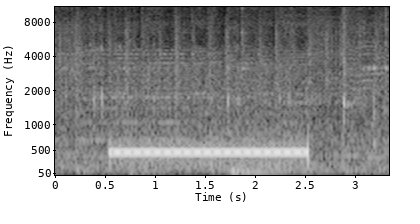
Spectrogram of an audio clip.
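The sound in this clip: A telephone rings with one steady electronic tone lasting about two seconds, loud and even, set against a faint background.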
